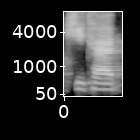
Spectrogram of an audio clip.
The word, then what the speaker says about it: KiCad: PCB design software called kaikat I know some people also call it keycad I'm used to calling it Kai cab so I'm going to stick with that pronunciation So today we're also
